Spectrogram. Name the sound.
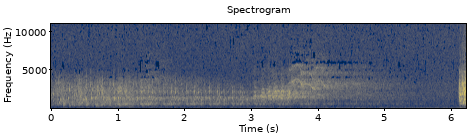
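flowing water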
